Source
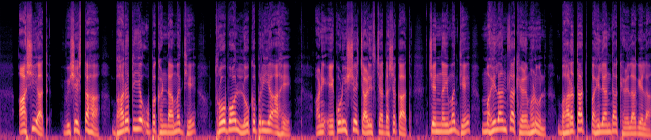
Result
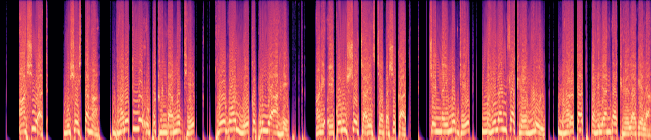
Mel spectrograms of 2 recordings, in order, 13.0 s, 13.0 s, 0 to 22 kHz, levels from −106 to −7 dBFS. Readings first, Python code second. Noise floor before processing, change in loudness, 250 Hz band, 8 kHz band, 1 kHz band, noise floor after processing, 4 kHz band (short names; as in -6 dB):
-58 dBFS, +14.0 dB, +14.0 dB, +21.0 dB, +13.5 dB, under -85 dBFS, +18.0 dB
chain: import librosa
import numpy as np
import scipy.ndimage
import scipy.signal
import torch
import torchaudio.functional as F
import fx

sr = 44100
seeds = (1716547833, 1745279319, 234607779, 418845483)

y = fx.dereverb_blind(x, sr, rt60_s=0.96)
y = fx.fuzz(y, sr, gain_db=47.0, gate_db=-48.0)
y = y * librosa.db_to_amplitude(1.0)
